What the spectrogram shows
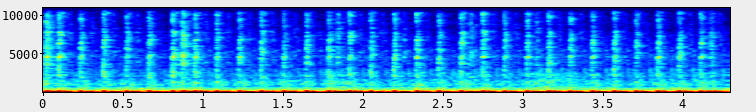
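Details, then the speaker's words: Freshly built Hammer Performance 1250 Harley Sportster (ex-883) during 30-40 second break-in warm-ups, no cam work: sharp regular light tick about two per second over deep lumpy idle; owner suspects oiling, unconfirmed; top-end ticking. "We want to make sure everything's getting oil, because I'm hearing a ticking. I'm paranoid. I hear it ticking on the top end, but there's no cam work, so it shouldn't be anything different on the top end."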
